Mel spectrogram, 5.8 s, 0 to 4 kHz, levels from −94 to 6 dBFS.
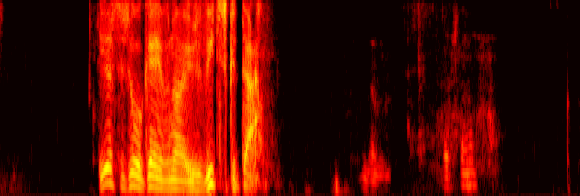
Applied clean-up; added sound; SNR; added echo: none; none; none; none.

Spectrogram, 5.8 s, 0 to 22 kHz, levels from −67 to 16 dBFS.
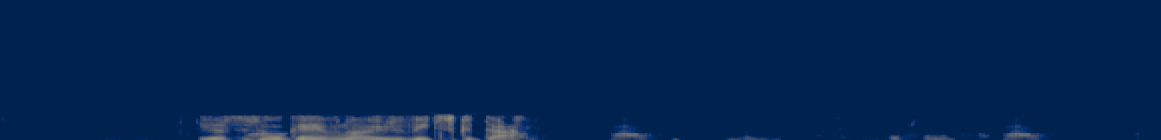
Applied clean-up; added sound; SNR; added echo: none; Bark; 17 dB; none.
